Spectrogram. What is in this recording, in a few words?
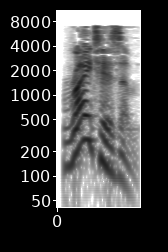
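"rightism", British English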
